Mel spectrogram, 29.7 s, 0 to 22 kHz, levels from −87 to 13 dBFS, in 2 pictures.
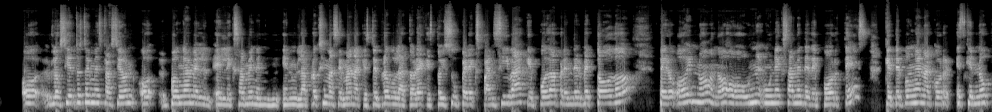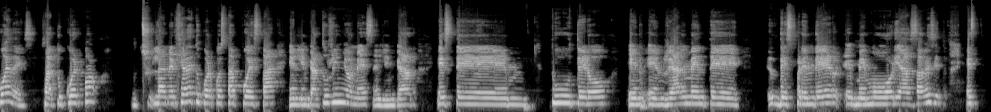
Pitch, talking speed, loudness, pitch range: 215 Hz, 145 wpm, -12 LUFS, 195-230 Hz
